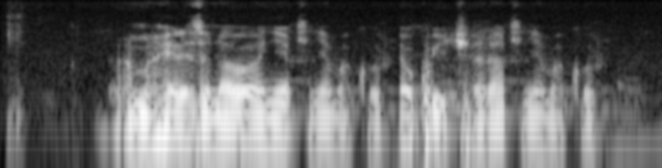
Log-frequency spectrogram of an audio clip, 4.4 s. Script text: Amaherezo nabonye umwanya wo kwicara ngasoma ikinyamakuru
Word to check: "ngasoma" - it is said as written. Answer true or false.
false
